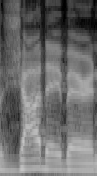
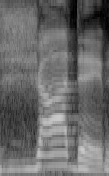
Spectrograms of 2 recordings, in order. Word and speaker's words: Jahdae Barron: What I love about Jahdae Barron, and you could even go Jahdae Barron if you want to get real correct with the pronunciation. A little Z at the front. That's what Sean gave us. He gave us a very French way of saying Yes.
